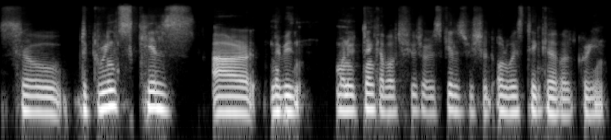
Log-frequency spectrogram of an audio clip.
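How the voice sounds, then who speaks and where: A man's voice: medium pitch, flat delivery, a little slow, a little mellow, no room sound. A man answering a question on a panel, explaining his point while searching for words with fillers.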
